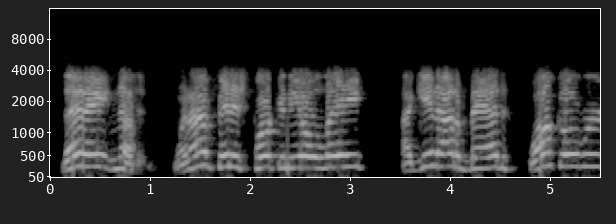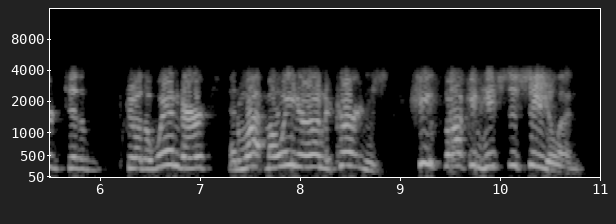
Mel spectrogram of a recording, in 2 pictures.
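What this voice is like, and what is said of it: Put-on American redneck accent. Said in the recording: “I don't even know how to do a redneck voice.”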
